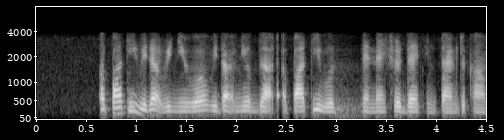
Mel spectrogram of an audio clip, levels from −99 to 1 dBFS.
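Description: Speech passed through a G.729 codec, most likely the G.729A variant at 8 kbit/s, where the decoder rebuilds each 10 ms frame from a vocal tract filter, a pitch predictor and a few coded pulses rather than the actual waveform. The line carries only about 200 Hz to 3.6 kHz, so the sound is thin and muffled, and the codec damage is plainly audible as a rough, slightly synthetic texture across the whole clip. From 2.99 to 3.27 s there is VoIP packet loss concealed by the speech codec. Roughly 240 ms of audio never arrived, which fits about a dozen 20 ms packets. With no new data, the decoder kept extrapolating from its last pitch and filter settings while lowering the gain each frame. The result is a stretched, buzzy tone or coloured noise that fades through the gap. Because each frame builds on the one before, the sound stays weak or distorted for tens of milliseconds or more after packets resume at 3.27 s.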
